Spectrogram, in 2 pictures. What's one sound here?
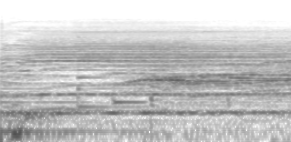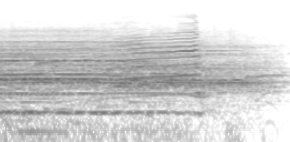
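A young woman sings through a microphone with a sustained voice.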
